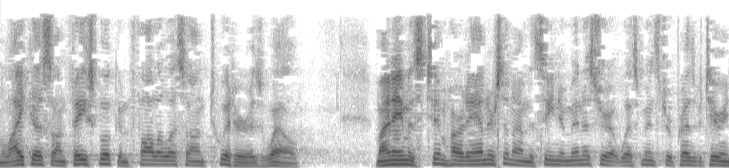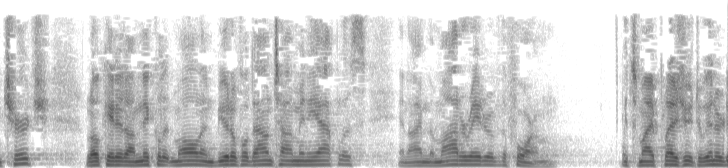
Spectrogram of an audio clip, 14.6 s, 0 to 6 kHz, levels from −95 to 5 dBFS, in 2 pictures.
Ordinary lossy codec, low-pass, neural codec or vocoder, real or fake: MP3, 24 kbps; 5.4 kHz; none; real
